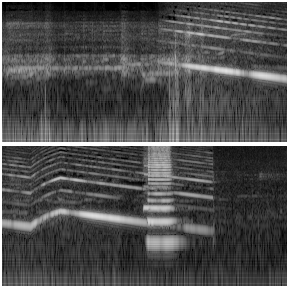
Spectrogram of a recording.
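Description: An ambulance siren wails loudly, sweeping up and down.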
